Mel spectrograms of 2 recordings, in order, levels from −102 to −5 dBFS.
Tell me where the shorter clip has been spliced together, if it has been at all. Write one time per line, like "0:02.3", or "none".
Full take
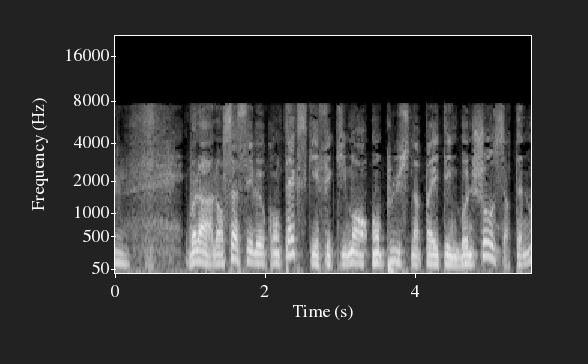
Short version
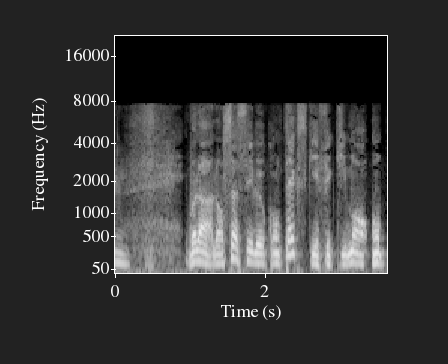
none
